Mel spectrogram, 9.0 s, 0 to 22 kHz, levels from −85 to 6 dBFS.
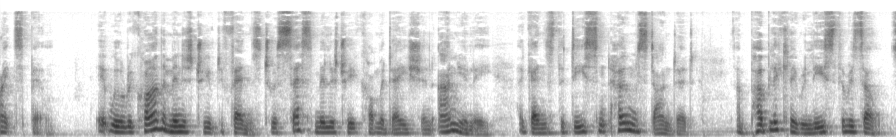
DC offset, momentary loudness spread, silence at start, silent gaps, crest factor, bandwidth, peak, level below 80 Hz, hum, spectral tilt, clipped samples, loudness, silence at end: under 0.1%; 14 LU; 0 s; none; 18 dB; 15.5 kHz; -6 dBFS; -60 dBFS; none; -5 dB/octave; under 0.1%; -24 LUFS; 0 s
